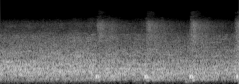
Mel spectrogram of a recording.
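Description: A bass drum thumps a few times.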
